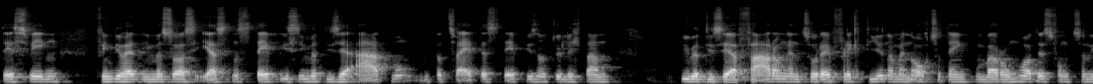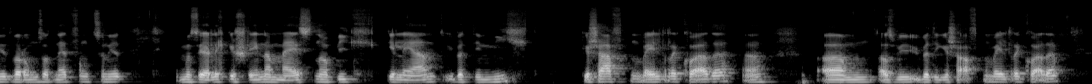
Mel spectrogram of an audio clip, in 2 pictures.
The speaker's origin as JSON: {"language": "German", "country": "Austria", "said": "als Österreicher"}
